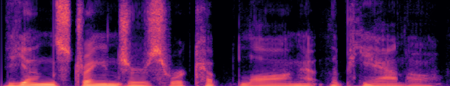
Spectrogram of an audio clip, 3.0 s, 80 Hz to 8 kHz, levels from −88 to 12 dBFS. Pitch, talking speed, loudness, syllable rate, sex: 105 Hz, 180 wpm, -18 LUFS, 4.1 syllables/s, male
